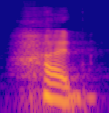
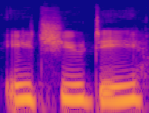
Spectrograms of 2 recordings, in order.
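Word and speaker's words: Har: one is the word hud it's spelled h-a-r but it's pronounced h-u-d hud and that mantra means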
